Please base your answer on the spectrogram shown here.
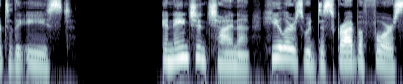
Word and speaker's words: qi: Thousands of miles away in ancient China, physicians and philosophers came to believe that every living thing was animated by an invisible force known asqi.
